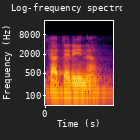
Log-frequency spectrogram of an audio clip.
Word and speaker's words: Caterina: tal Catalina esa, que en toscano entiendo que no se dice Catalina, se dice Caterina.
